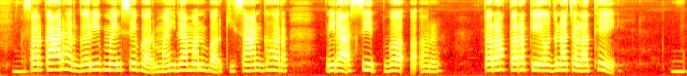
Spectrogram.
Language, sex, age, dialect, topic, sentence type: Chhattisgarhi, female, 25-30, Northern/Bhandar, banking, statement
